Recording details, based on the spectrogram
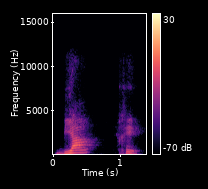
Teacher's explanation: La A es la vocal que tiene la fuerza. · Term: fuerza de voz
